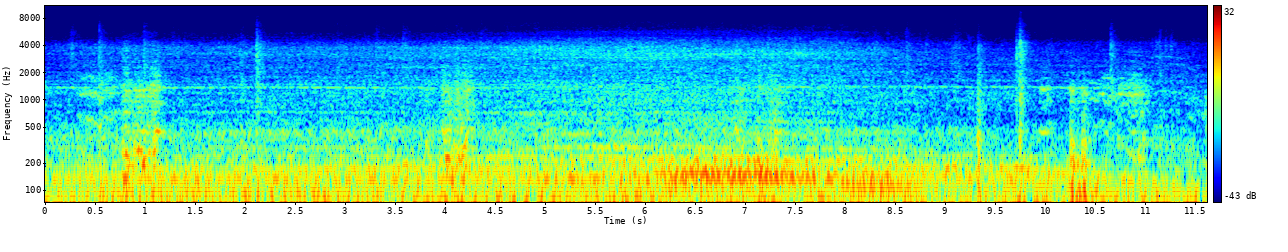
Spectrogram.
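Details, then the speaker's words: Jayco Jay Flight SLX 267BHS travel trailer slide-out retracting: steady low motor drone ending in a brief rough grinding burst, which is the normal end-of-travel override stopping the slide coming in too far. "It's okay to hear that little grinding noise. It's actually not grinding. It's an override on the slide to keep itself from coming in too far."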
